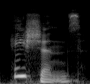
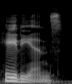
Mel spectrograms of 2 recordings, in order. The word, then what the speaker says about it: Haitians: things or interesting ones Alicia Silverstone actually did not know how to correctly pronounce Haitians in the classroom scene she pronounced it hadians do you remember that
